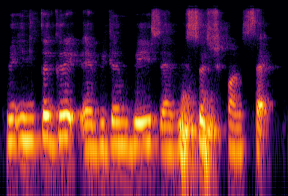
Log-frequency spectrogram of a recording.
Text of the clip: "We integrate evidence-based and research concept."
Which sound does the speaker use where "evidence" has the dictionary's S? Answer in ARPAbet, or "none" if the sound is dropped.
none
